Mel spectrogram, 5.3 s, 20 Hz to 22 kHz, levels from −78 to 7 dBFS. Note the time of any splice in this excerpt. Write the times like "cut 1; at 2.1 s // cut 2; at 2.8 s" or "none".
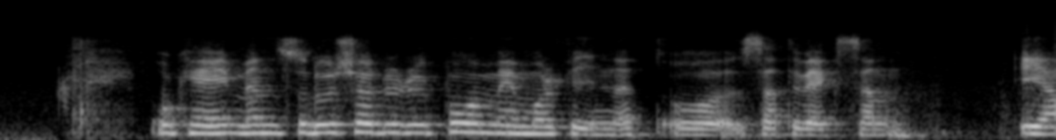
none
